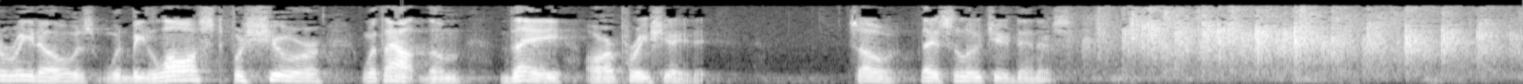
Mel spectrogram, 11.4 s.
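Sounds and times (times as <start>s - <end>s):
speech: 0.0s - 5.4s, 6.4s - 8.5s
crowd applauding: 8.0s - 11.4s.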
